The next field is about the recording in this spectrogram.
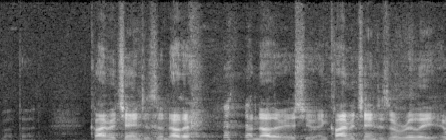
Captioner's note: laughs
